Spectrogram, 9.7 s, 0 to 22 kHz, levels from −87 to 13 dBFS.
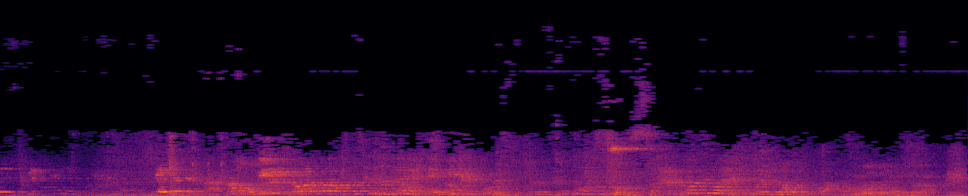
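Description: Throughout, the sound rings and smears, with hiss breathing alongside it, likely from heavy WMA compression at a rate fitting 32 kbps. Nothing remains above 19 kHz.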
